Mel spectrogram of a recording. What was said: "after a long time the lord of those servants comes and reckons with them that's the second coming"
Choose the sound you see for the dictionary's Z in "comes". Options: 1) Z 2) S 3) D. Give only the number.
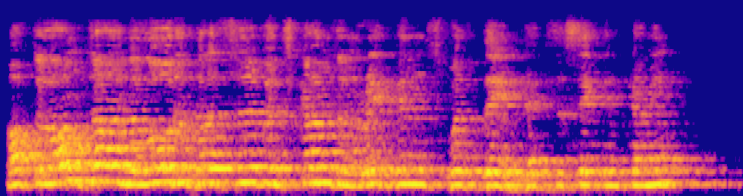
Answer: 1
